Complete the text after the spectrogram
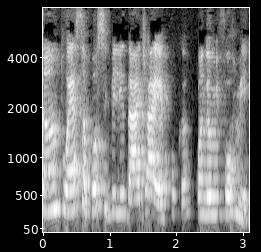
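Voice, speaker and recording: A woman is speaking. Her intonation is lively. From Brazil. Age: 30s. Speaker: diplomat. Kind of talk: interview on live stream.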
